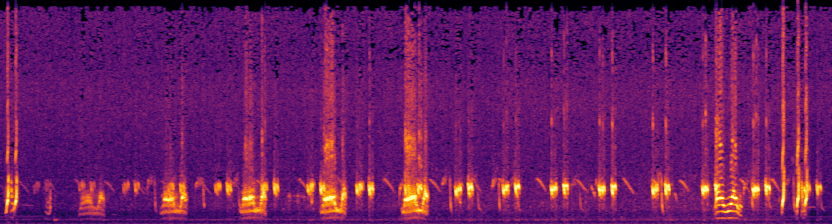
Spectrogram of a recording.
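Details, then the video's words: Common quail (batair) calling: quick, liquid three-note phrases repeated over and over, overlapping with harsher, wheezy bursts from several birds; a morning recording. "batair sound/batair lawa"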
